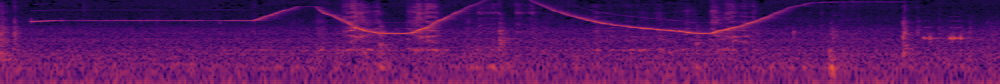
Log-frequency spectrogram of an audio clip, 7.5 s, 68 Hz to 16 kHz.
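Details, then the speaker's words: Electrohome Acoustech E00-411 35 W two-way tuned-port speaker with new replacement tweeter: signal-generator sine tone glides smoothly up and down through treble, no buzz or rattle; normal tweeter sweep. "Yeah, I can hear it. I can hear it moving back and forth. So all good signs."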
